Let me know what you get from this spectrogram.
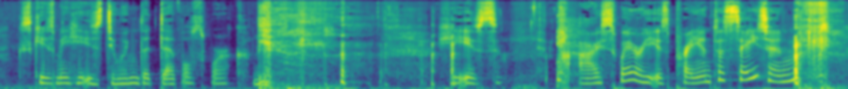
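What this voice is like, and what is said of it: Put-on complaining neighbor accent. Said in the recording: “That's pretty good. That's pretty good little accent there.”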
